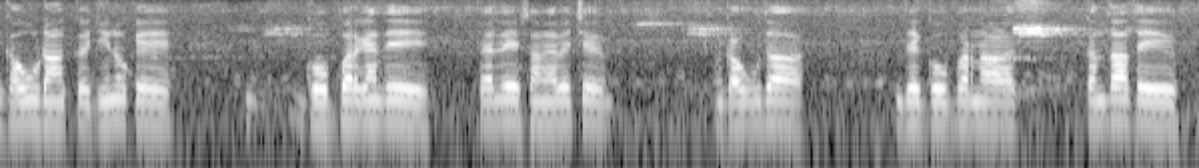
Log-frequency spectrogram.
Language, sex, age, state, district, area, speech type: Punjabi, male, 18-30, Punjab, Kapurthala, rural, spontaneous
